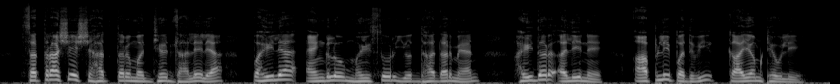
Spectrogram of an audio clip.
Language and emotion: Marathi, neutral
